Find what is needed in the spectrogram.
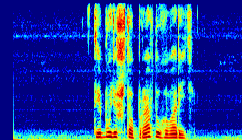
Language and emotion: Russian, neutral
